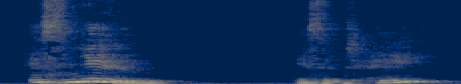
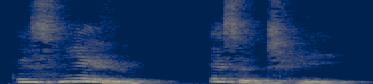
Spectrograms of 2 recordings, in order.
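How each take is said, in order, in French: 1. La hauteur monte à la fin de la question-tag. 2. La hauteur descend à la fin de la question-tag. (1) "intonation montante" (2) "Intonation descendante pour la première phrase"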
